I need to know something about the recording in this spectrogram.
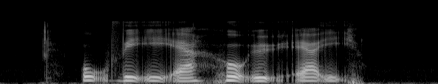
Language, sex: Danish, female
